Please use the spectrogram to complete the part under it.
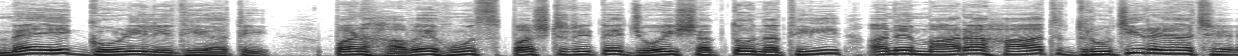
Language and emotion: Gujarati, fearful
